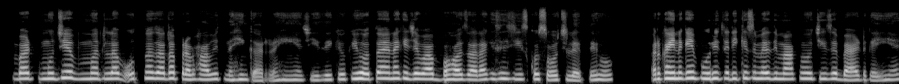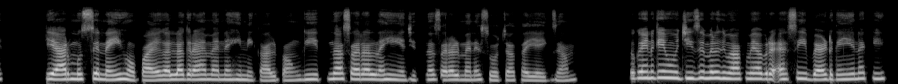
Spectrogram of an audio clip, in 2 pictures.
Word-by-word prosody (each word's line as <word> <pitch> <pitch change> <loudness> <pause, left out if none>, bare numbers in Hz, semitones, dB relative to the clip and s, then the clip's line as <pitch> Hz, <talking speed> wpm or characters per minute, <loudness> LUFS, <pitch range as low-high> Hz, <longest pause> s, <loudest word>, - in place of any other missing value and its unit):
But 265 +1 +2
मुझे 265 +4 +3
मतलब 260 0 0
उतना 265 +4 -1
ज़्यादा 275 0 +3
प्रभावित 235 -1 -1
नहीं 220 +1 -2
कर 175 - -5
रही 210 +3 -5
हैं 205 - -4
चीज़ें, 205 +1 -5
क्योंकि 240 +3 -1
होता 270 +1 +5
है 275 - +4
ना 275 - +3
कि 275 -1 0
जब 255 0 +4
आप 245 -1 +4
बहुत 225 +2 +3
ज़्यादा 225 0 +2
किसी 255 +1 -1
चीज़ 240 -1 -5
को 240 - +1
सोच 210 -2 -2
लेते 195 +2 -3
हो, 220 0 -2 0.4
और 245 - +1
कहीं 275 0 +7
न 275 - +4
कहीं, 285 +1 +5
पूरी 270 0 +2
तरीके 270 +1 -1
से 275 - -1
मेरे 270 0 +4
दिमाग 250 -1 +1
में 270 - +2
वो 265 - +2
चीज़ें 260 -1 -1
बैठ 205 -1 -1
गई 190 +1 -6
हैं 220 +2 -5 0.4
कि 250 - -4
यार, 235 0 +4
मुझसे 245 +1 +2
नहीं 225 +2 +1
हो 220 - +1
पाएगा, 200 +2 +1
लग 225 +1 +2
रहा 225 0 +1
है, 230 - 0
मैं 225 -1 -2
नहीं 220 0 -2
निकाल 190 -3 -5
पाऊँगी। 210 +5 -4
इतना 255 +3 -1
सरल 235 -2 +1
नहीं 225 0 -1
है, 205 - -5
जितना 220 +1 -7
सरल 215 -1 -2
मैंने 210 0 -5
सोचा 195 -2 -6
था, 195 -1 -9
ये 185 -1 -4
एग्ज़ाम। 180 +2 -10 0.6
तो 275 - -4
कहीं 295 0 +3
न 295 - +1
कहीं 310 0 +3
वो 295 -1 +3
चीज़ें 285 +1 +2
मेरे 290 0 +3
दिमाग 260 -2 +2
में 260 - +1
अब 255 -1 +1
र - - 0
ऐसे 245 +3 -1
ही 260 - +1
बैठ 225 0 0
गई 230 +1 -3
हैं 245 - 0
ना 270 +1 -1
कि, 265 0 -5
235 Hz, 275 wpm, -19 LUFS, 215-265 Hz, 0.6 s, कहीं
